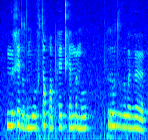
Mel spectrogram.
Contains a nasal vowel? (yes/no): no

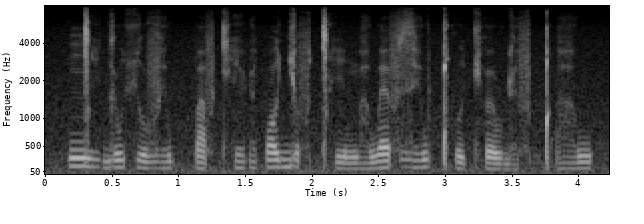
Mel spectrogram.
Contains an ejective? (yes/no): yes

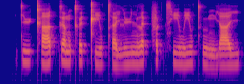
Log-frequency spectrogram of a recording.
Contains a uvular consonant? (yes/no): no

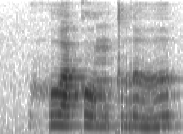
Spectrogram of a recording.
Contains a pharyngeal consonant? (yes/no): no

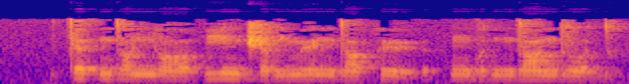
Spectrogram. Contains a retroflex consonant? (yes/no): no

